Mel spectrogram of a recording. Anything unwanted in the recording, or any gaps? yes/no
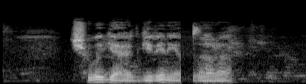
yes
